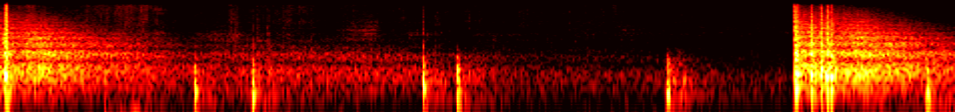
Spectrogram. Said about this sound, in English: So the gunfire you can hear is Ukrainian troops trying to shoot down a suspected Russian drone. They heard it overhead.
